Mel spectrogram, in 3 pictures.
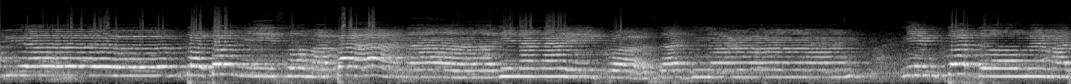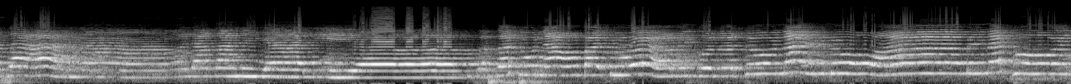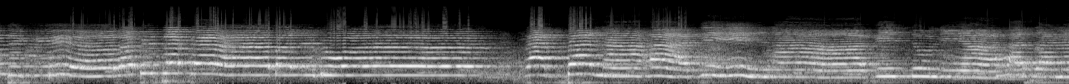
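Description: Young girls singing a Swahili utenzi (traditional verse poem) into microphones, unaccompanied, in long held notes that bend and turn between phrases.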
